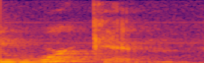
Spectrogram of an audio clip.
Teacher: in some areas we don't pronounce the G on the end of ing words. Instead of working, we might just say workin'.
